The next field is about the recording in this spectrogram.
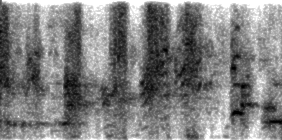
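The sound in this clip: A pack of dogs barks and yips in rapid, repeated bursts, the mid-pitched calls overlapping almost without pause throughout.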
